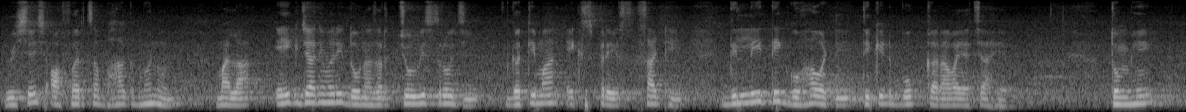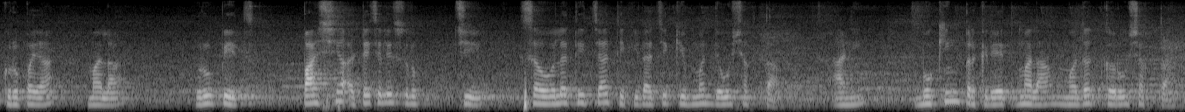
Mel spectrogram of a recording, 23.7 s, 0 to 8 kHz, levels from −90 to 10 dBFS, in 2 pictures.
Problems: constant background noise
